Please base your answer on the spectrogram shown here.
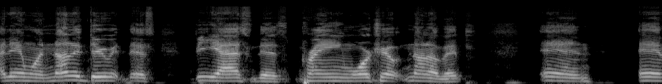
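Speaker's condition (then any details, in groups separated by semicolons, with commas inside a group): Cerebral palsy; from birth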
